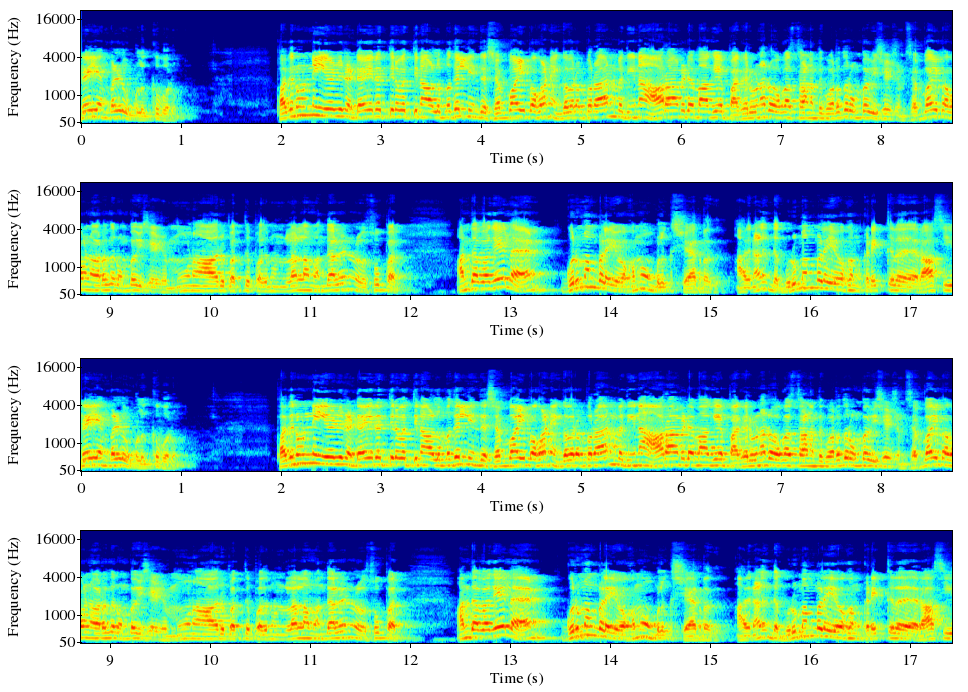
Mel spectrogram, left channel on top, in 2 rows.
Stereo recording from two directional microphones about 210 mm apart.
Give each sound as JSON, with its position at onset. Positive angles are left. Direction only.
{"t": 0.0, "sound": "speech", "side_deg": 20}
{"t": 2.0, "sound": "speech", "side_deg": 20}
